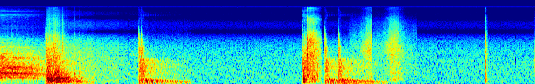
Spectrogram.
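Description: A hockey stick slaps a puck with sharp cracks.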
